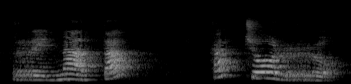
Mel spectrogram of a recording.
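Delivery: Renata, cachorro, slow, with a rolled r; trilled R. Shown as a demonstration. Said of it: "R marcado".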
